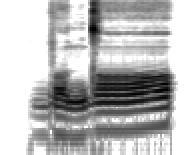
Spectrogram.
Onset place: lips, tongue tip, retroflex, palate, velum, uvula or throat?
lips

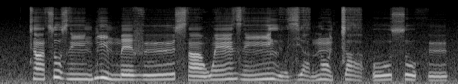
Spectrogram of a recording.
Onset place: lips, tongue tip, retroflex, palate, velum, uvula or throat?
palate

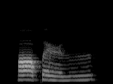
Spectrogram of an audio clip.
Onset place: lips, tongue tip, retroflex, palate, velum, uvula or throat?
lips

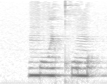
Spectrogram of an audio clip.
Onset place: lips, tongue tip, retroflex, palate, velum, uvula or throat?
lips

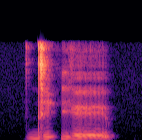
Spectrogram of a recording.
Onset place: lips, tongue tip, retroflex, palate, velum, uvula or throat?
tongue tip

